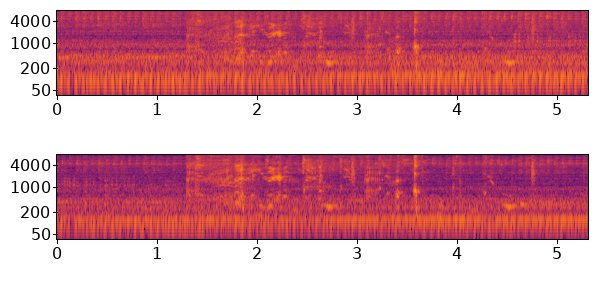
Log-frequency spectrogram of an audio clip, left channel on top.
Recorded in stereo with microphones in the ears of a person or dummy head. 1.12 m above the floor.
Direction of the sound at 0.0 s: 85° left.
